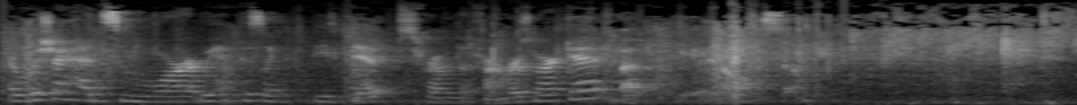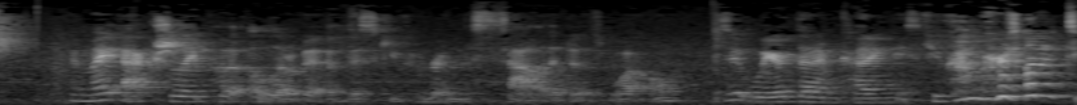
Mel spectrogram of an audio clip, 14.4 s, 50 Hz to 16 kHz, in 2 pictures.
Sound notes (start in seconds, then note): 6.4 water sloshing; 13.7 laughing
